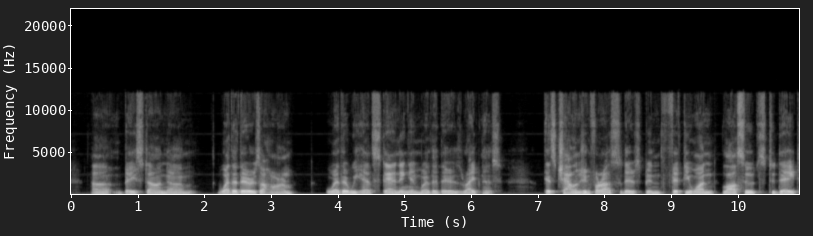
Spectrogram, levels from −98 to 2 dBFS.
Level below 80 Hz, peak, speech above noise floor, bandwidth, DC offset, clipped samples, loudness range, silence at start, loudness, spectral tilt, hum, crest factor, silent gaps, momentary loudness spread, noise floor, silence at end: -58 dBFS; -8 dBFS; 33 dB; 12.5 kHz; under 0.1%; under 0.1%; 2 LU; 0.3 s; -26 LUFS; -6 dB/octave; none; 18 dB; none; 10 LU; -58 dBFS; 0 s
